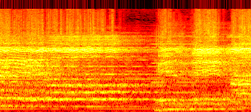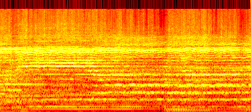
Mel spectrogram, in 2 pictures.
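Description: Voices singing a slow devotional hymn together in long held notes, the melody moving to new notes about two seconds in and again around three seconds.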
